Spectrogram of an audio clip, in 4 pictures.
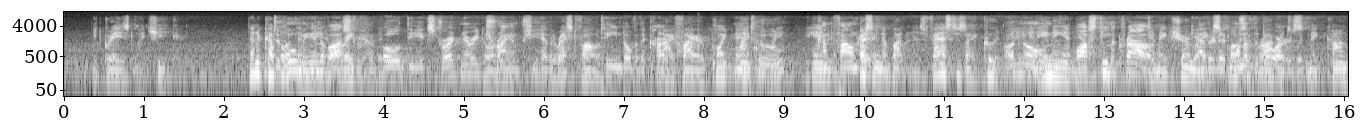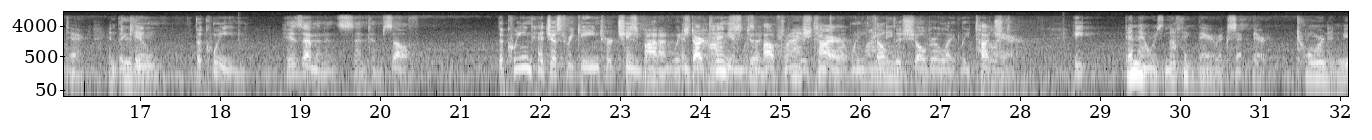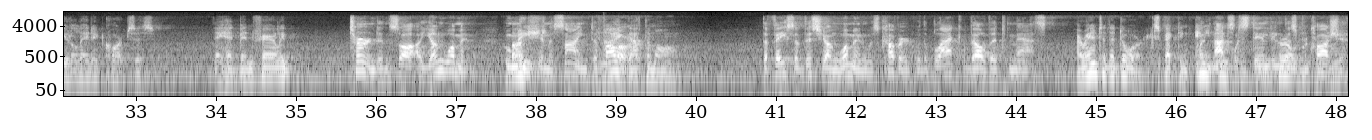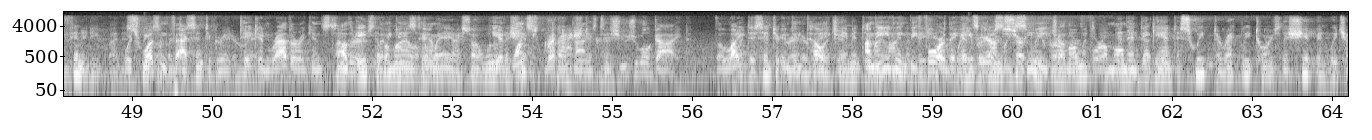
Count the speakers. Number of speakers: two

